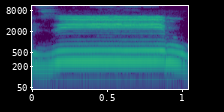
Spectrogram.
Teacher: ujung lidahnya itu adanya diantara ujung gigi seri atas dan bawah memang tidak menyentuh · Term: huruf Za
